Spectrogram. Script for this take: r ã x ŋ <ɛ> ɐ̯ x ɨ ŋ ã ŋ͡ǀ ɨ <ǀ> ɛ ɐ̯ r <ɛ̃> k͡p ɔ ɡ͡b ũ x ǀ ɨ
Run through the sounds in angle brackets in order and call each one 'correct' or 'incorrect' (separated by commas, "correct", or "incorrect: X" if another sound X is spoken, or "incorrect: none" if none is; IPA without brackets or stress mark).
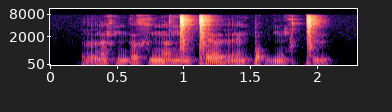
incorrect: ɨ, correct, correct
